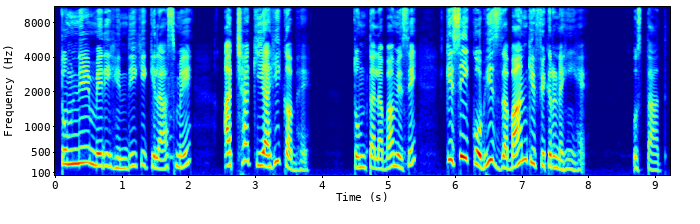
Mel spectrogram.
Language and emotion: Urdu, disgusted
